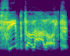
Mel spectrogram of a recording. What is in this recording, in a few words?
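Hungarian bomb success mood low, speech; War Thunder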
